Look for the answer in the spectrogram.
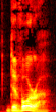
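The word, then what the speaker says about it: Devorah (דבורה): Word 15, the word for Deborah or bee is Devorah, Devorah, Devorah.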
